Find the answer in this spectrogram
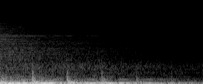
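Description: A deep, low boom from an intro sound effect, hitting at the start with a few throbbing pulses in the first second, then fading away slowly.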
